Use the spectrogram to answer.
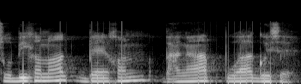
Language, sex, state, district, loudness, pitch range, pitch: Assamese, male, Assam, Sonitpur, -17 LUFS, 140-165 Hz, 150 Hz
